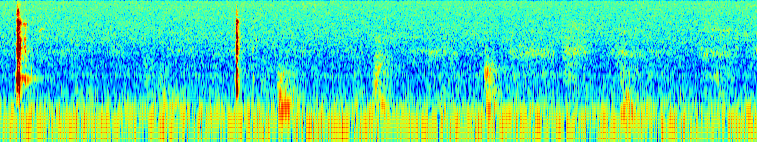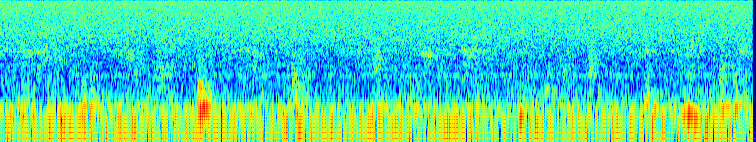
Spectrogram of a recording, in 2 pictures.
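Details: Hiccups: two sharp hiccup clicks early on, then faint, soft repeated catches about once a second in a quiet room.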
